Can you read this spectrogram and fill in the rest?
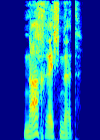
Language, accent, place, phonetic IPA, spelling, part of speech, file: German, Germany, Berlin, [ˈnaːxˌʁɛçnət], nachrechnet, verb, De-nachrechnet.ogg
- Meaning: inflection of nachrechnen: 1. third-person singular dependent present 2. second-person plural dependent present 3. second-person plural dependent subjunctive I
